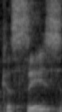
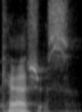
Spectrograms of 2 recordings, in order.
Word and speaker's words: cassis: Was it cassis? Is that yeah, what? yeah. Yeah. Cassis. Creme de cassis. Yeah. I mean, it's kind of licorice. So you don't pronounce that Cassius.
